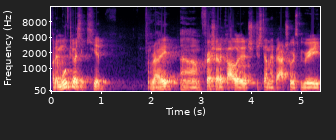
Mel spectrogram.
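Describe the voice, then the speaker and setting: Audible room echo fills the space. A man speaks there at a moderate pace. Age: 30s. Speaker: videographer and media agency founder. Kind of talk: casual interview chat.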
